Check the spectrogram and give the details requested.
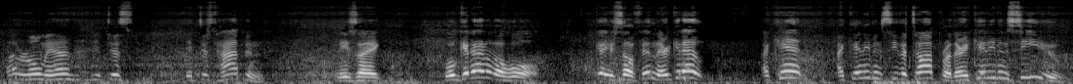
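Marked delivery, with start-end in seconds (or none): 0.1-2.7 high, softer, bewildered voice; small, baffled explanation; helpless reply. Acted. 4.4-7.1 high-pitched, exasperated order; pushy call down to someone stuck; impatient insistence. Acted. Rescuer orders him out. 7.6-10.7 high, distressed protest; desperate, high-pitched voice; helpless pleading. Acted. Trapped man pleads back.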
